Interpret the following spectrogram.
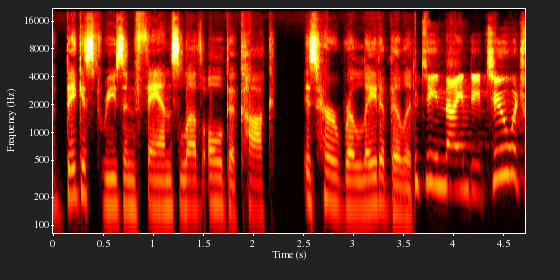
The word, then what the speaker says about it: Koch: It's meant to be pronounced Koch, but if you're living in an English-speaking country, 8 out of 10 times it is Olga Koch.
